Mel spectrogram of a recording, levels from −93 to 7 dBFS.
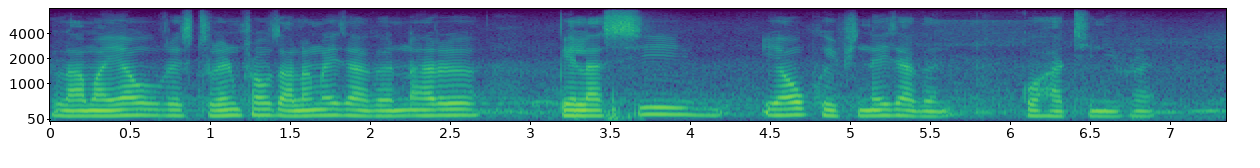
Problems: low volume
